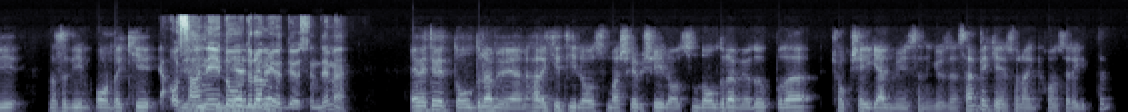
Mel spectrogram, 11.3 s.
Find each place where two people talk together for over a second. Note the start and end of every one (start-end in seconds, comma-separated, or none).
1.6-2.9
